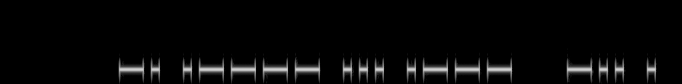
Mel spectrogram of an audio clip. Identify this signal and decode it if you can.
Morse code, heard as a keyed tone, about 15 wpm, 700 Hz. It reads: N1SJ DE
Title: USA Callsign DE Callsign - 4 Characters - 15wpm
